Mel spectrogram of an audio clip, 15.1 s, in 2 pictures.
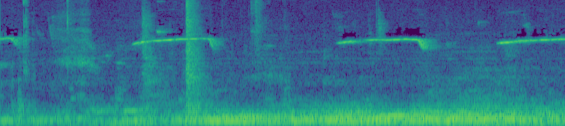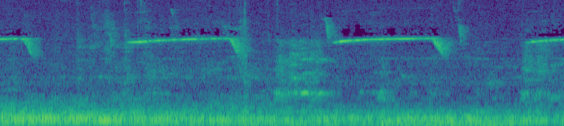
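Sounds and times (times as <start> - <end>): bird whistling call: 0.0 - 0.3, 1.8 - 3.0, 4.5 - 5.8, 6.6 - 8.1, 9.2 - 10.8, 11.9 - 13.7, 14.5 - 15.0
low background rumble: 0.0 - 14.9.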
